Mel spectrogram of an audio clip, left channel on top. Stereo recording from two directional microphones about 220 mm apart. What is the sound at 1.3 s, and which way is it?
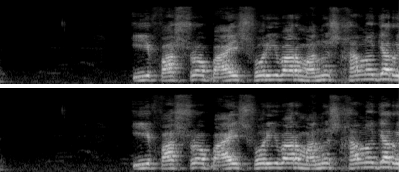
Speech, 15° left (ahead or behind).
